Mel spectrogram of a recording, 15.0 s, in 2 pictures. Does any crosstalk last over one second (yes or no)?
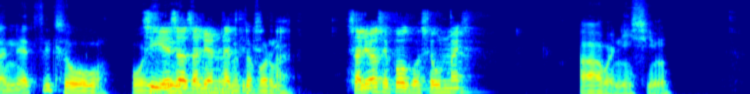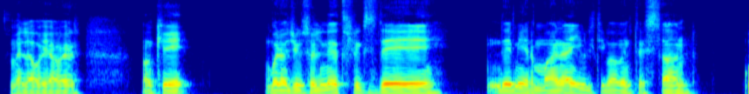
yes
